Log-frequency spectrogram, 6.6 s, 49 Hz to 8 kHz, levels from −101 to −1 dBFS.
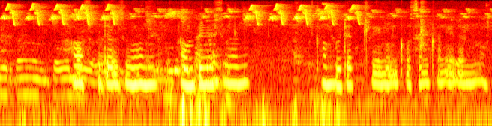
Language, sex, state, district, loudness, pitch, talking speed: Telugu, male, Andhra Pradesh, Guntur, -16 LUFS, 170 Hz, 75 wpm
